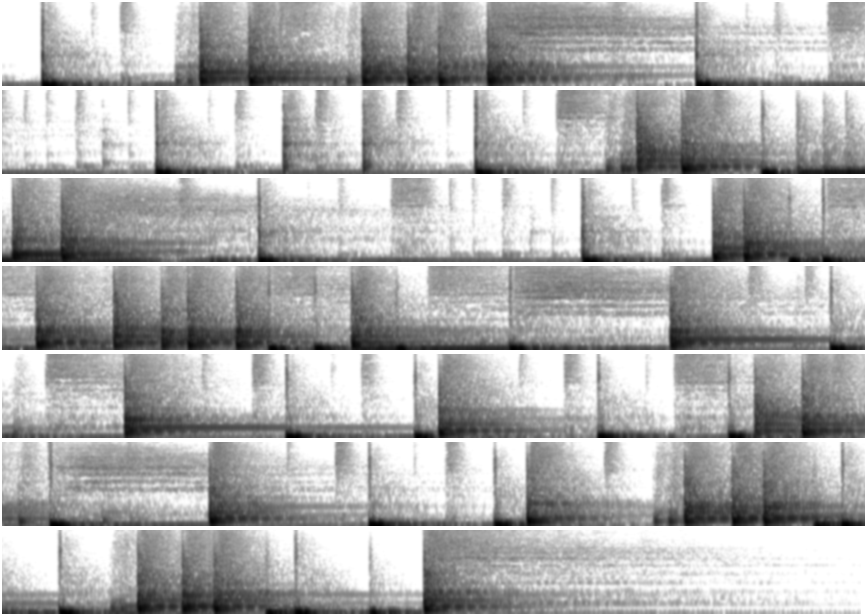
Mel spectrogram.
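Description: Drum kit played in a groove with snare rimshots struck by the stick tip at the edge of the head and rim, bringing out the brass snare's ringing overtones, broken up by quick tom fills, bass drum and cymbal crashes. The playing stops and rings out near the end.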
